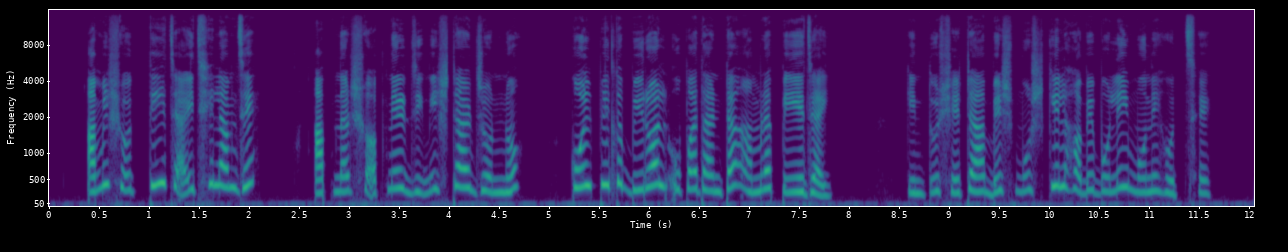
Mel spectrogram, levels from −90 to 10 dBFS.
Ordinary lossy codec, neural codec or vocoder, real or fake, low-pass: none; none; real; 14.4 kHz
